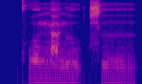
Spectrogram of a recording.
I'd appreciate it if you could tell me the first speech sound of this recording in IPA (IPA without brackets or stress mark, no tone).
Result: kʰ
